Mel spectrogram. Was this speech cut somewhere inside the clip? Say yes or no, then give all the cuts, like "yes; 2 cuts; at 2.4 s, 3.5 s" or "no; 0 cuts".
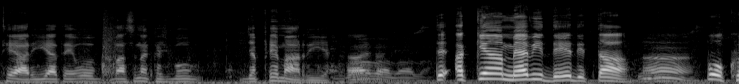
yes; 1 cut; at 3.4 s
